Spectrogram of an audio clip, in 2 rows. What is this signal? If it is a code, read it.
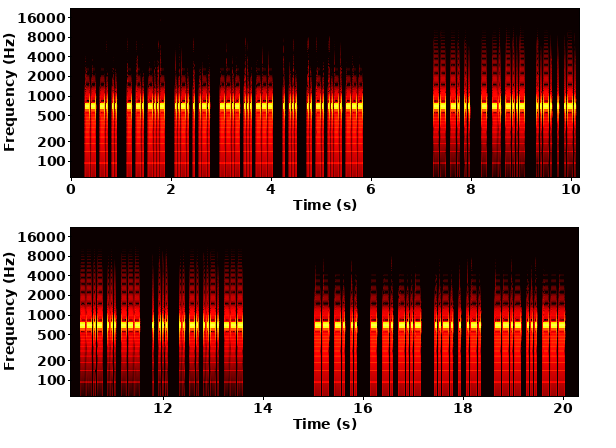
Morse code, heard as a keyed tone, about 38 wpm, 700 Hz. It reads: MNI TNX FER QSO ES INFO MNI TNX FER QSO ES INFO MNI TNX FER QSO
